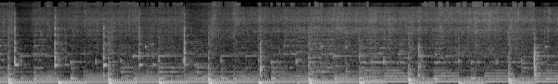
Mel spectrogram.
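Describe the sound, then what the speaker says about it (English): Chopped bacon frying in a pan for an egg and cheese breakfast, with a steady loud sizzle and regular stirring scrapes throughout, no talking. "Start that frying."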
